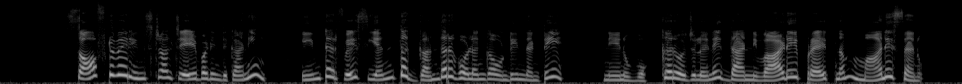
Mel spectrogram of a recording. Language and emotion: Telugu, disgusted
